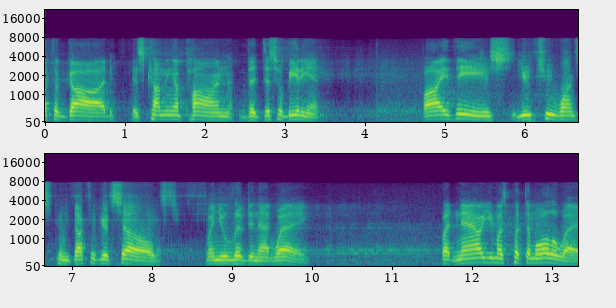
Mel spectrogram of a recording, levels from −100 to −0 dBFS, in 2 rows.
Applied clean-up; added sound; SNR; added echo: neural separator model SepFormer DNS4.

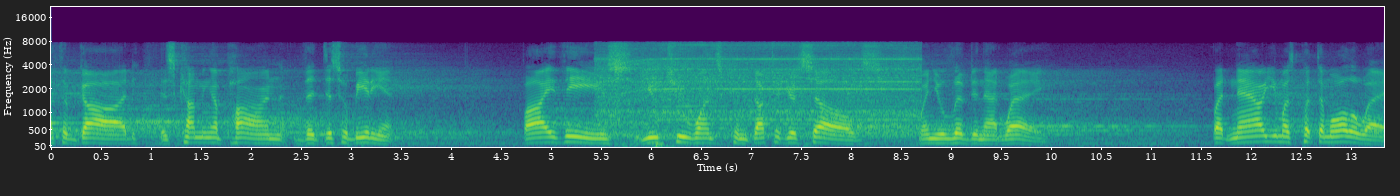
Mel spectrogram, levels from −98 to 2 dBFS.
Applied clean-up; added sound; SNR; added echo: none; Domestic sounds, home sounds; 7 dB; none.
